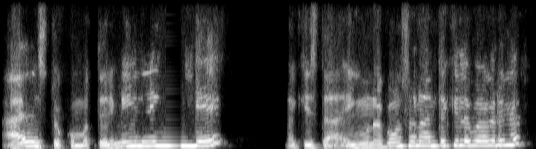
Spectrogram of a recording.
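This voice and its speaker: A man teaching an online class, explaining slowly and patiently, often checking that students follow. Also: extremely high pitch, big pitch swings, warm tone, lo-fi sound. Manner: slow, patient, checks understanding with "¿ya?". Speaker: Quechua teacher.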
